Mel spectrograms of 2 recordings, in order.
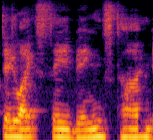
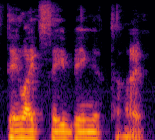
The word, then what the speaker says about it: daylight saving time: It's not daylight savings time. It's daylight saving time. Before somebody corrects me, I know there's no S in there, but my tongue just wants Stephen to throw it.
